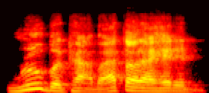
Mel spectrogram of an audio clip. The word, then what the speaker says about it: Rubalcava: Did I pronounce her Rubalcava? Rubalcava. Rubalcava.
